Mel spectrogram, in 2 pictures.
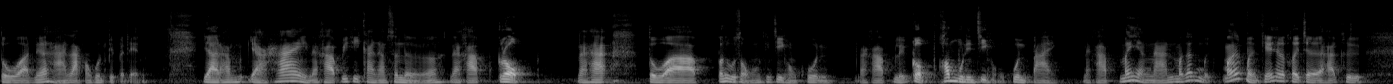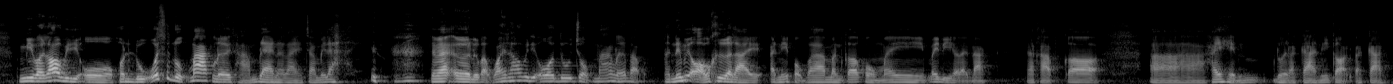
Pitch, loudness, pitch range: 105 Hz, -31 LUFS, 95-125 Hz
